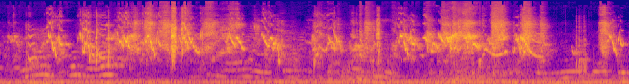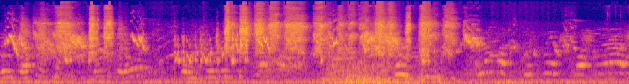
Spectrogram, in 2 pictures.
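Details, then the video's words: Australian parrots in a colony keep up a busy stream of squawks and chirps, rapid and irregular, over steady scratchy background noise. "Australian Parrots Colony"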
